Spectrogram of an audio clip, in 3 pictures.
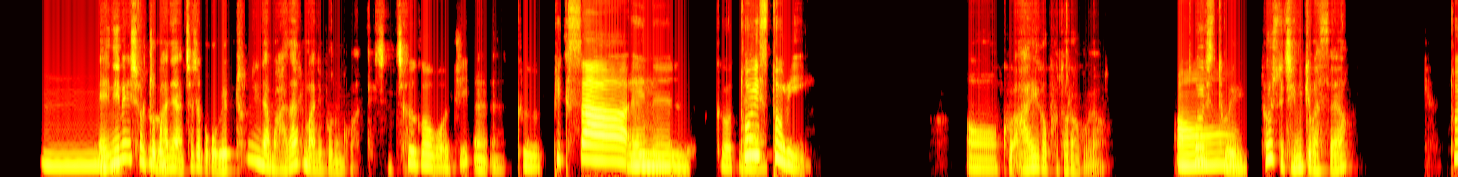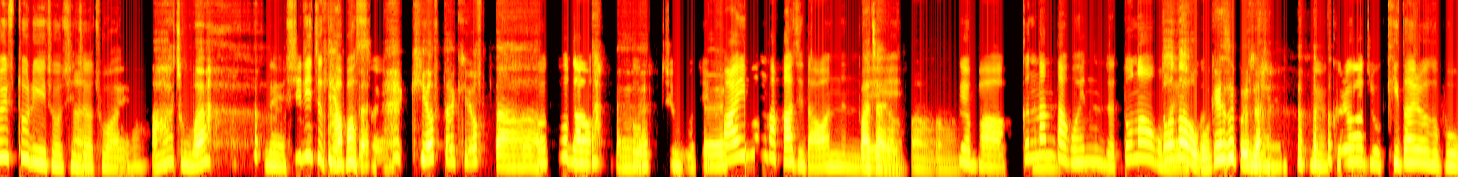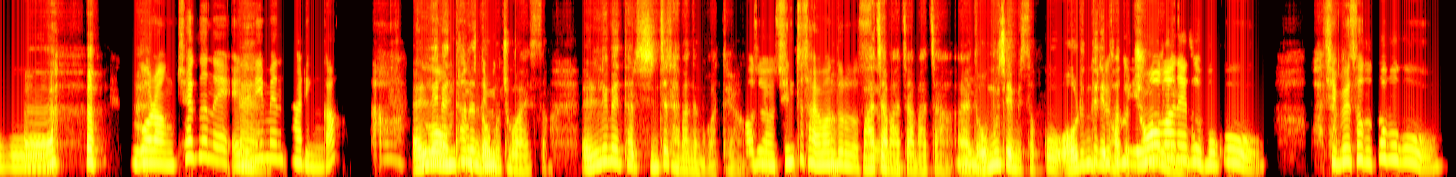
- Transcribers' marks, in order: other background noise; laugh; laugh; laugh; gasp
- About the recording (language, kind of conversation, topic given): Korean, unstructured, 어렸을 때 가장 좋아했던 만화나 애니메이션은 무엇인가요?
